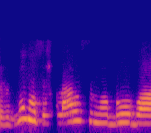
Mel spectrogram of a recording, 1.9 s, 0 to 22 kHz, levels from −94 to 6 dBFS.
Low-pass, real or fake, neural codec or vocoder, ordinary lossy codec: 7.2 kHz; fake; codec, 16 kHz, 1 kbps, X-Codec, HuBERT features, trained on balanced general audio; Opus, 24 kbps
